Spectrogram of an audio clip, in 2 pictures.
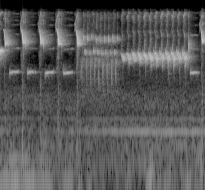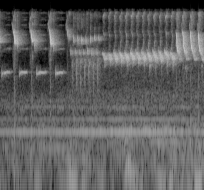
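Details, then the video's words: A canary sings a pleasant song of sharp repeated chip notes, then long rapid rolling trills at varying pitches. A steady low hum sits in the background. "pleasant canary singing"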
